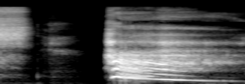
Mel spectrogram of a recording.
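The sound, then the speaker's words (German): In a breathing exercise, two quick sniffing inhales through the nose, the first strong and the second short and faint, followed after a pause by a long, steady hummed tone on the exhale. “Wir atmen doppelt ein und dann ein Summen, ein. Mach das noch einmal mit mir mit, beides. Über die Nase einatmen.”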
